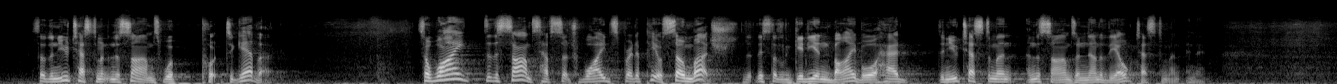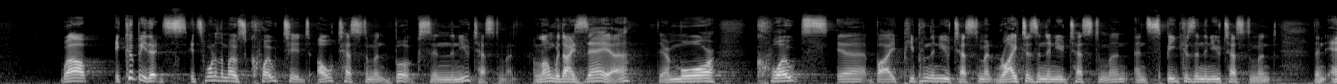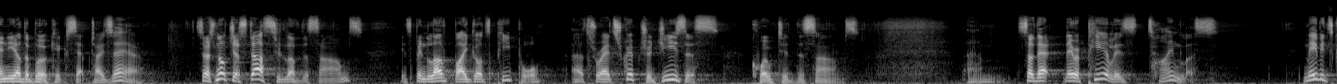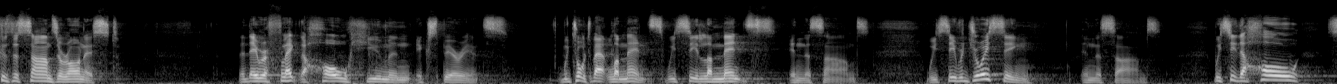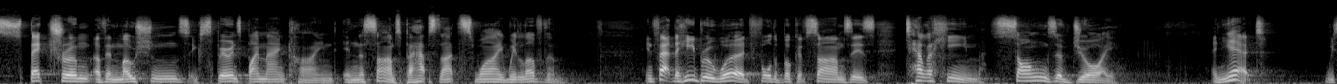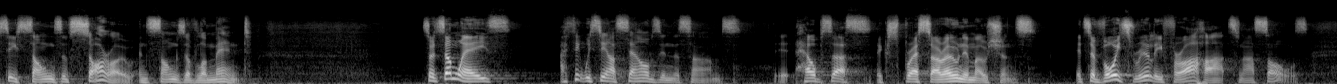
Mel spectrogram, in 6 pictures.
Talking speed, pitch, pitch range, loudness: 170 wpm, 125 Hz, 110-150 Hz, -20 LUFS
